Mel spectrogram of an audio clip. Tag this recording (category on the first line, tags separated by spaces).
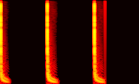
Instrument samples > Percussion
kick Punchy EDM Drum FutureBounce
